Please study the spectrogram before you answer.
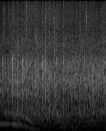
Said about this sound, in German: Big Applaus für Ivan Pepe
